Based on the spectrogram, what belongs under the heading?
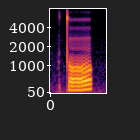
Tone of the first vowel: rising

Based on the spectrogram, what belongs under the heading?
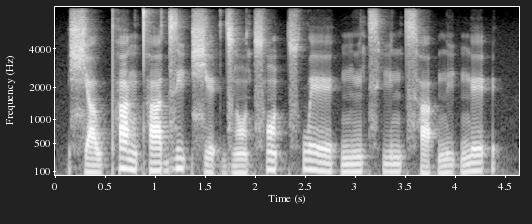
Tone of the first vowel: low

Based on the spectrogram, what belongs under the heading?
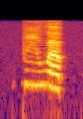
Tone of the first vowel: high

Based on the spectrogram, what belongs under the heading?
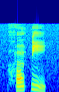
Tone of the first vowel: high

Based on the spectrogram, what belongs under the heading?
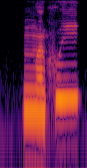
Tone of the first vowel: low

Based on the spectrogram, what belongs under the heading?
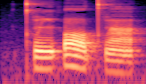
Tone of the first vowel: low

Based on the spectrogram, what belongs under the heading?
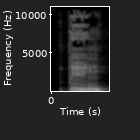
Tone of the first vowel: falling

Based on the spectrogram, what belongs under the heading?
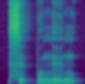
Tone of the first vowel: low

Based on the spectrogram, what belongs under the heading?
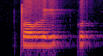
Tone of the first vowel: low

